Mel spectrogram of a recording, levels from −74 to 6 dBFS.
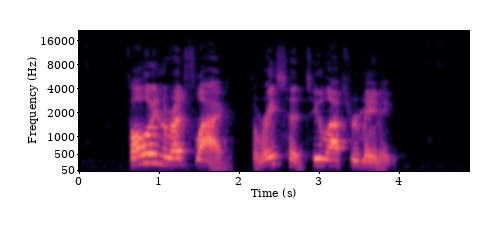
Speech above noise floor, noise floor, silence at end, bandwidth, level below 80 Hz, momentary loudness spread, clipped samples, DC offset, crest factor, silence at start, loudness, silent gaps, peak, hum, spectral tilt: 49 dB; -65 dBFS; 1 s; 15.5 kHz; -70 dBFS; 16 LU; under 0.1%; under 0.1%; 18 dB; 0.65 s; -16 LUFS; none; 0 dBFS; none; -3.5 dB/octave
